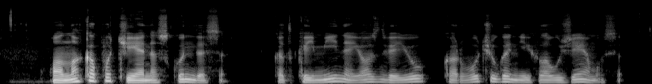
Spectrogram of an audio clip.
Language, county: Lithuanian, Kaunas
